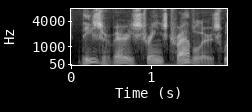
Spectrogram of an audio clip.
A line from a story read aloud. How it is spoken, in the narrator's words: whispered the old couple to each other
